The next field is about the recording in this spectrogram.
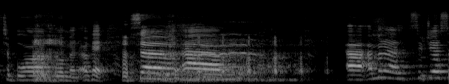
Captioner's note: audience laughs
